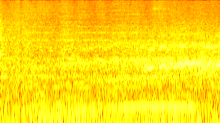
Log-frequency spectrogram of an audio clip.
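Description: Car tyres screeching, growing louder toward the end, over background music.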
